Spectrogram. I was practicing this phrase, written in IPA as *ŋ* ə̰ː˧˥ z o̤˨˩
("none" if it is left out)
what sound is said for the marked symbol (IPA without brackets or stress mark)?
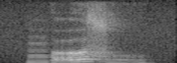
ŋ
